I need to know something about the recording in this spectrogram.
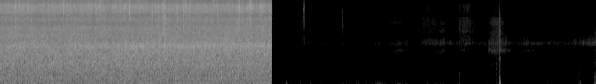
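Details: Loud rain-like hiss for about five seconds, then near silence with a few faint clicks and taps.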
